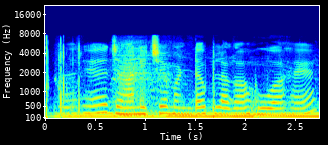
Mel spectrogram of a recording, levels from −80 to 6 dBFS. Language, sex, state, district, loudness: Hindi, female, Chhattisgarh, Bilaspur, -18 LUFS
